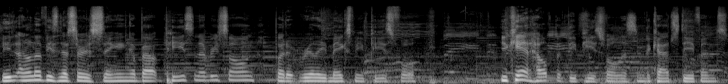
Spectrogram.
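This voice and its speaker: Soft-spoken and very fast, a man talks with a fairly high pitch and ordinary pitch variation while music plays in the background. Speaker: musician. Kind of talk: interview answer. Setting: outdoors.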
